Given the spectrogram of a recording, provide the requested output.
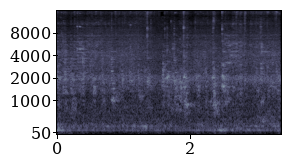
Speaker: all pivoting and moving nice and happy now.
